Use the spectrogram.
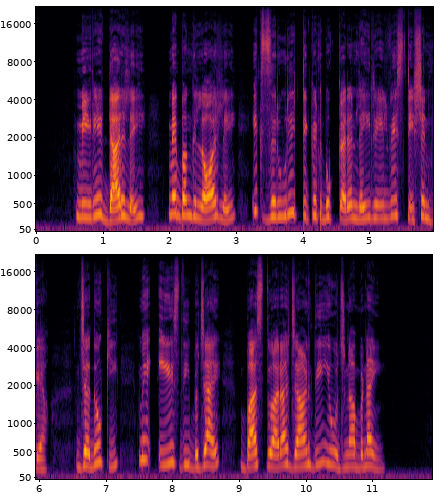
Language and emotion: Punjabi, fearful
